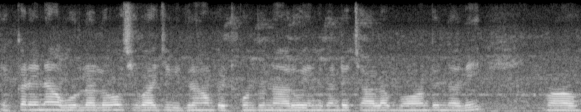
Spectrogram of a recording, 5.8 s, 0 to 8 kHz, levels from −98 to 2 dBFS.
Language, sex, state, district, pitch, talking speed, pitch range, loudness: Telugu, female, Telangana, Nalgonda, 170 Hz, 115 wpm, 165-175 Hz, -15 LUFS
